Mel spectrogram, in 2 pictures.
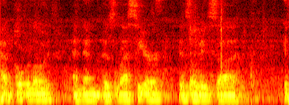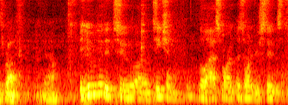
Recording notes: between sets at his performance for REJS Entertainment at Tavern On The Lake in Hightstown NJ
